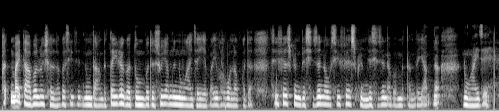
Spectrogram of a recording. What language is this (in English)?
Manipuri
